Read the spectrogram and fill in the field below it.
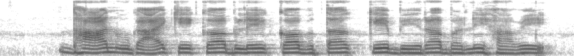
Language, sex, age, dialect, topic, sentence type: Chhattisgarhi, female, 31-35, Central, agriculture, question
